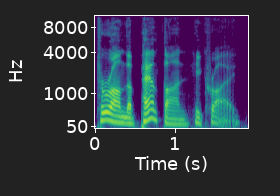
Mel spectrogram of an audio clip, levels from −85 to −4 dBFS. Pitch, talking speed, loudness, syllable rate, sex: 140 Hz, 155 wpm, -21 LUFS, 3.9 syllables/s, male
